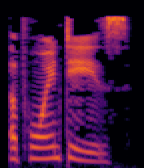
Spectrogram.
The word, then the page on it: appointees: British English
